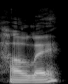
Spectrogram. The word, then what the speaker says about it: haole: And, you know, we know it's haole. So that's one thing that I feel like even as locals, we got to make sure that we're saying it correctly.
